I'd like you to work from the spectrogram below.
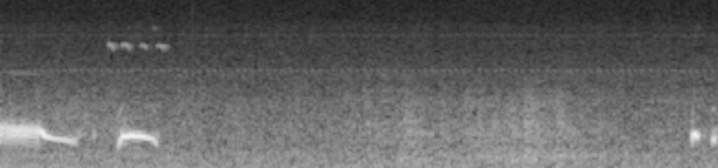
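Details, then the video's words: Spotted dove cooing in the fast field style used to train decoy birds: a long coo sliding downward and a curved closing note, a long quiet gap, then the first short notes of the next phrase. "Chim cu gáy kích bổi gáy nhanh❣ tiếng chim cu đất gáy gọi giọng đồng kích bổi tập mồi hiệu quả"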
